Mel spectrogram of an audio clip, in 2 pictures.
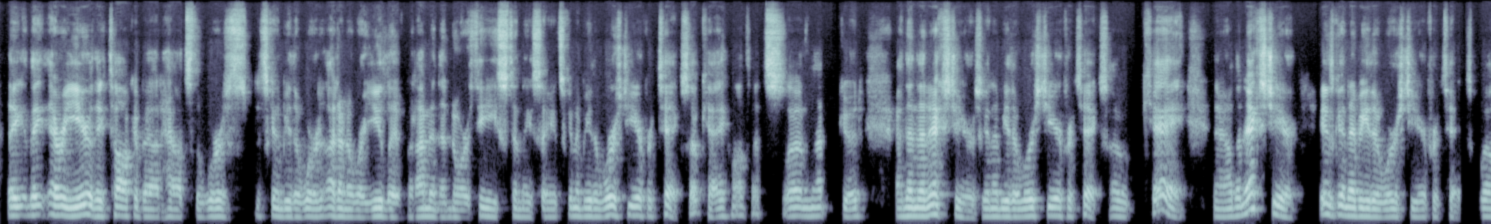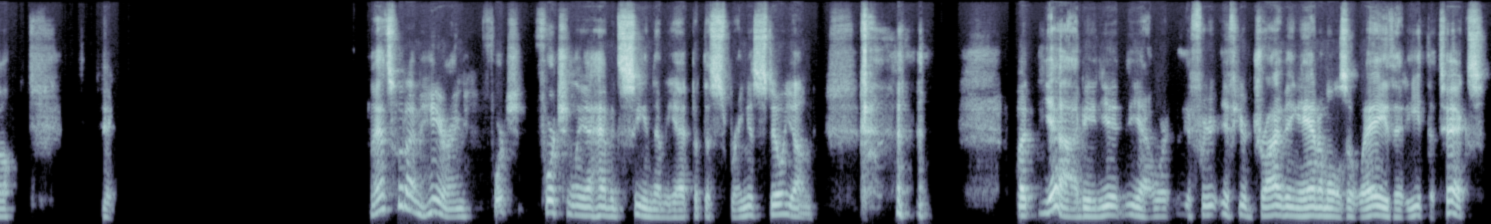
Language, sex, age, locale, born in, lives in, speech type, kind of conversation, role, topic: English, male, 50-54, en-US, United States, United States, conversation, podcast, guest, How does deforestation impact the health of our planet and its ecosystems?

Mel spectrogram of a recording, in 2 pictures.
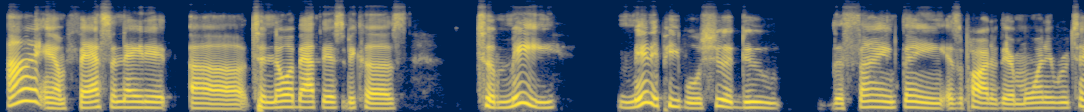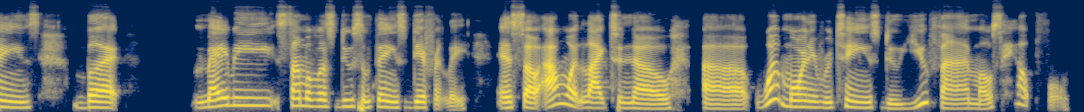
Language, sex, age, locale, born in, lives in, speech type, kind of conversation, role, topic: English, female, 70-74, en-US, United States, United States, conversation, podcast, host, How do your morning habits impact your day and overall well-being?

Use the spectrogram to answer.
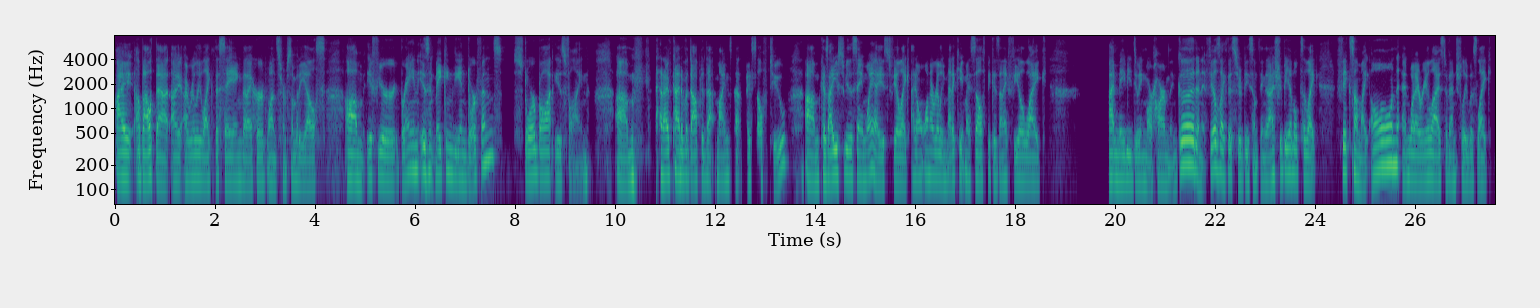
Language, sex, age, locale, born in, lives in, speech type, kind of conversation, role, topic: English, male, 35-39, en-US, United States, United States, conversation, unstructured, none, How do the paths you plan compare to the ones you find along the way?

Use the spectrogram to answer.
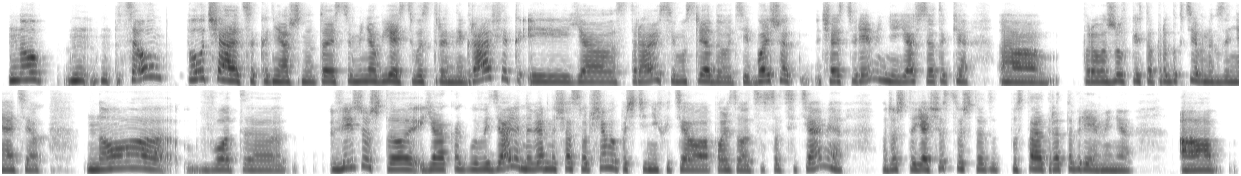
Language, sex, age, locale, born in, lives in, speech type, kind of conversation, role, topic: Russian, female, 30-34, ru-RU, Russia, United States, conversation, advice, user, Как постоянные отвлечения на телефон мешают вам доводить задачи до конца?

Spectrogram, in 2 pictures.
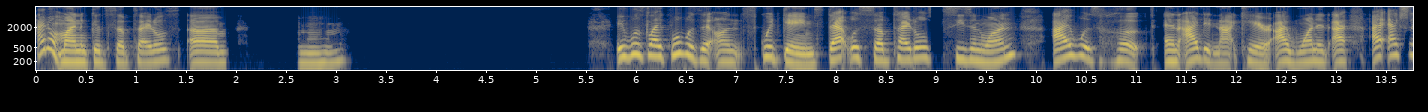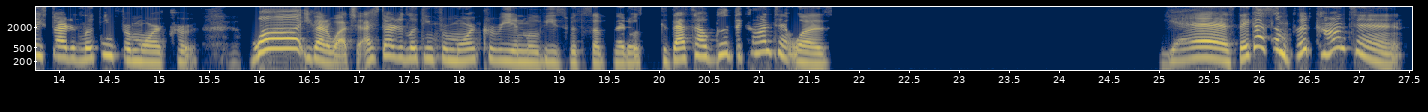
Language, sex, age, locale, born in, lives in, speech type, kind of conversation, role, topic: English, female, 40-44, en-US, United States, United States, conversation, unstructured, none, How can movies teach us about different cultures?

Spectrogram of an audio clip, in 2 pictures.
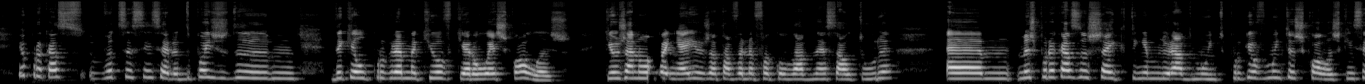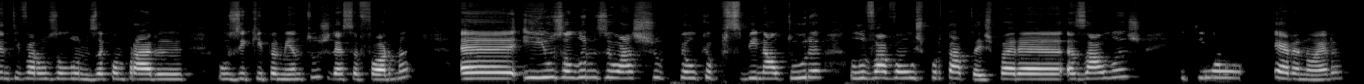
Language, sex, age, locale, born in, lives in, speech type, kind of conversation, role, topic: Portuguese, female, 35-39, pt-PT, Portugal, Portugal, conversation, unstructured, none, O que mais te incomoda na forma como aprendemos hoje?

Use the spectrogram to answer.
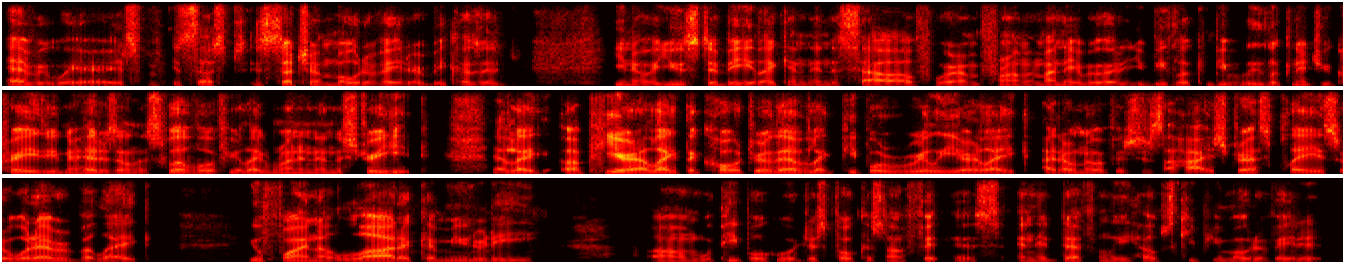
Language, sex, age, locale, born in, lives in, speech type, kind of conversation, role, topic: English, male, 40-44, en-US, United States, United States, conversation, unstructured, none, How do you keep exercise fun and exciting?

